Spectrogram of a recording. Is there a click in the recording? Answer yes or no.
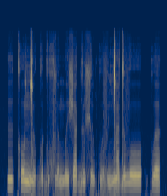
yes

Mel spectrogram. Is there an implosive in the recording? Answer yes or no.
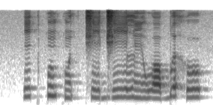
no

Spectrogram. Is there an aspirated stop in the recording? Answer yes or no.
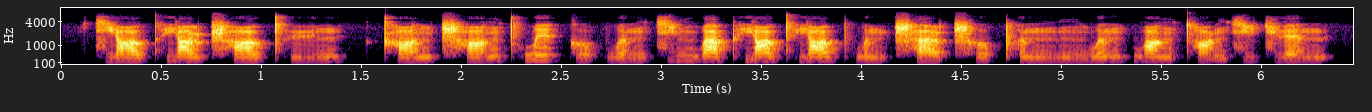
yes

